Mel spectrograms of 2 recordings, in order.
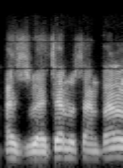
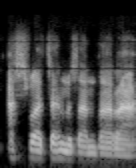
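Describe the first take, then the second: First: The first word has a buzzing z sound. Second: The first word has a hissing s sound. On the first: The speaker calls it wrong. "Bukan Azwaja Nusantara loh ya" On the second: The speaker calls it right. "tapi Aswaja Nusantara"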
